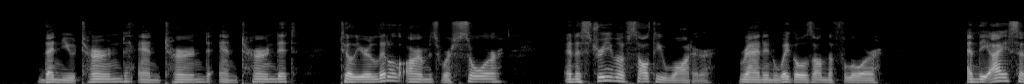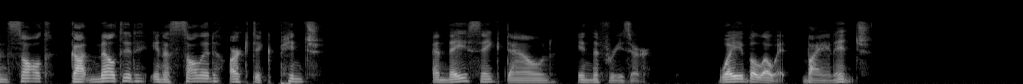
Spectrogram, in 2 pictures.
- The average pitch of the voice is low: Yes, low, 120 Hz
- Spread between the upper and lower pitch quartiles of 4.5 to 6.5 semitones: No, average, 3.7 semitones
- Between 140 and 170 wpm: Yes, average, 145 wpm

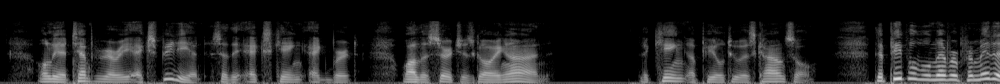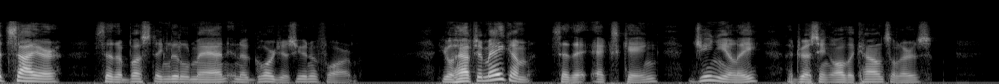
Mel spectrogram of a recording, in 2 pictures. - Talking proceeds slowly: No, average, 155 wpm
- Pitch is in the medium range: No, low, 120 Hz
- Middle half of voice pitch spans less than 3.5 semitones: No, average, 4.0 semitones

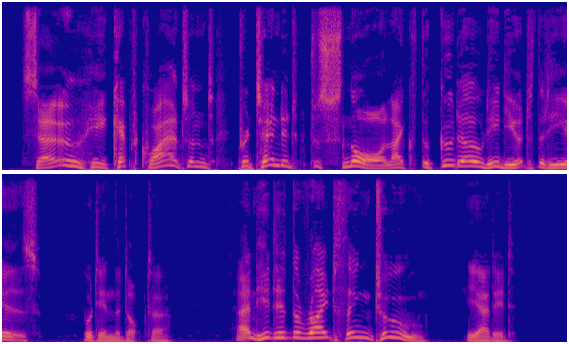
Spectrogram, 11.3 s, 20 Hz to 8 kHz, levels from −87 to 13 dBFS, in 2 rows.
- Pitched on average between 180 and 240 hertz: Yes, medium, 185 Hz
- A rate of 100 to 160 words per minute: Yes, average, 155 wpm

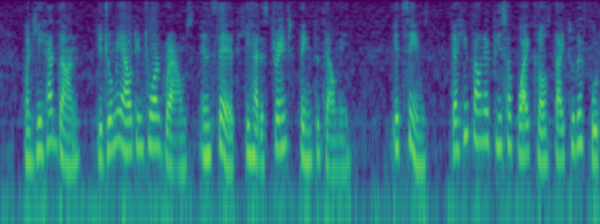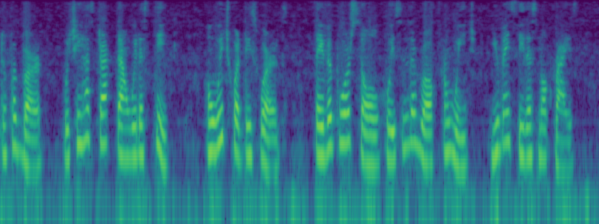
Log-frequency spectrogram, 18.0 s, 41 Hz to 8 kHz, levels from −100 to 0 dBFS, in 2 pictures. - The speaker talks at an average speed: No, fast, 225 wpm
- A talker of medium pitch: No, high, 210 Hz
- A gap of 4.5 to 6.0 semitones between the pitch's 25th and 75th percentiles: Yes, wide, 5.6 semitones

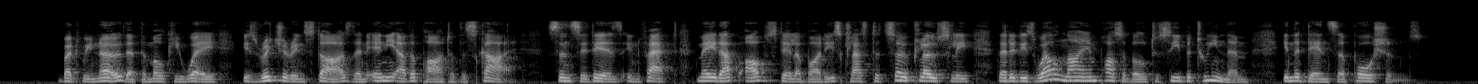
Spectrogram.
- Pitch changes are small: No, average, 4.5 semitones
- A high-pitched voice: No, medium, 145 Hz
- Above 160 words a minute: Yes, average, 180 wpm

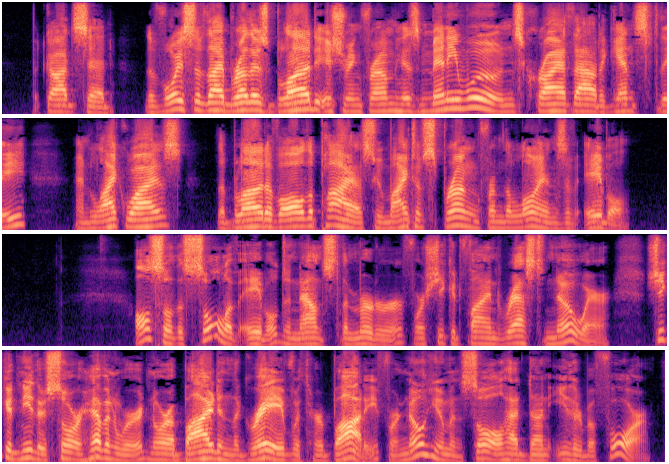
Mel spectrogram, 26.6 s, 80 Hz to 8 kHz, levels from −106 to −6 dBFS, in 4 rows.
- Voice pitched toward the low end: Yes, low, 130 Hz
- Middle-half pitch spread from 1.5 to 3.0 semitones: No, average, 3.8 semitones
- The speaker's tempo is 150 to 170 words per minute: Yes, average, 160 wpm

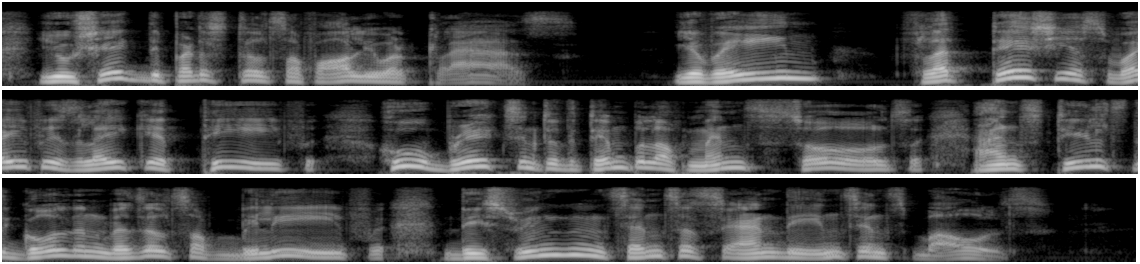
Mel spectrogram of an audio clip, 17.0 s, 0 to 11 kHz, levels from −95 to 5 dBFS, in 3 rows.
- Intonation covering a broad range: Yes, wide, 5.9 semitones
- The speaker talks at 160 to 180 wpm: No, slow, 135 wpm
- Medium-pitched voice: Yes, medium, 150 Hz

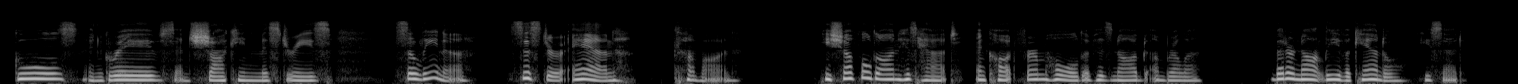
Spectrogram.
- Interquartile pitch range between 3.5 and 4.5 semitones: Yes, average, 3.9 semitones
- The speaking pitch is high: Yes, high, 205 Hz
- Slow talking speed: Yes, slow, 120 wpm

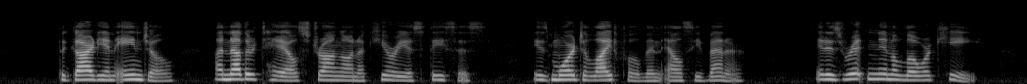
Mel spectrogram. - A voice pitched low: No, high, 205 Hz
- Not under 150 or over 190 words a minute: No, slow, 135 wpm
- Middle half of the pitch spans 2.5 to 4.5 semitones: Yes, average, 3.6 semitones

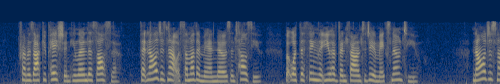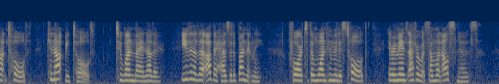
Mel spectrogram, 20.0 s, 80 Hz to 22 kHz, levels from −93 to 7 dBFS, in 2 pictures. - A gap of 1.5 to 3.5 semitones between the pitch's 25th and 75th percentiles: Yes, average, 3.0 semitones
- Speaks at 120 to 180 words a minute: No, average, 200 wpm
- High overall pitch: Yes, very high, 260 Hz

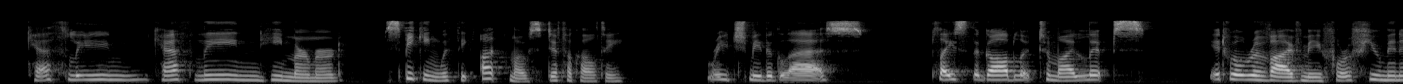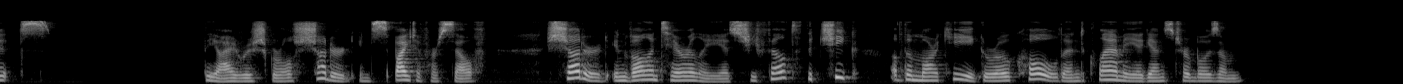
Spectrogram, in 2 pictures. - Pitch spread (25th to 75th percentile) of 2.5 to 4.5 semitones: No, average, 5.2 semitones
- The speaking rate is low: Yes, slow, 105 wpm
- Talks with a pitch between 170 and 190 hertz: Yes, medium, 185 Hz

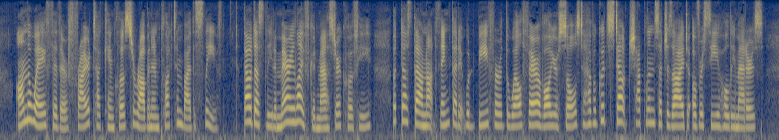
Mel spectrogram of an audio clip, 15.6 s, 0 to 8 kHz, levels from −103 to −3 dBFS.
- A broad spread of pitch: No, average, 3.7 semitones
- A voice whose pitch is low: No, high, 210 Hz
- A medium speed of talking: No, fast, 210 wpm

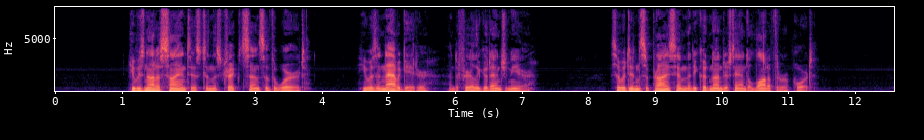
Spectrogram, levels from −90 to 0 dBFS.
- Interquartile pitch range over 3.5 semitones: No, average, 3.0 semitones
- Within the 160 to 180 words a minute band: Yes, average, 170 wpm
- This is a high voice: No, very low, 90 Hz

